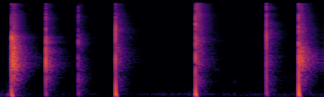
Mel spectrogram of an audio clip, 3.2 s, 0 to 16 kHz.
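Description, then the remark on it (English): Seven sharp, crisp hand claps at an uneven pace, four quick ones, a pause, then three more, each loud and cleanly separated by silence, with no talking. “Okay, 8 claps.”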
